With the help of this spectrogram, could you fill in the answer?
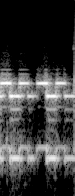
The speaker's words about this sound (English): As I see, as I, uh, that's my phone ringing, but let it ring.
